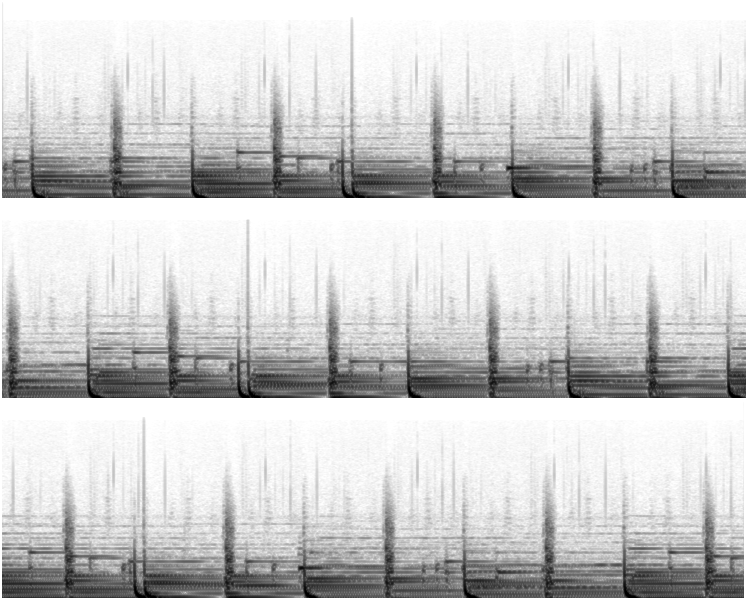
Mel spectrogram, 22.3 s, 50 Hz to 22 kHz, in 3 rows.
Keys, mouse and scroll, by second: 0.5 shift+middle click, 0.7 click, 0.9 click, 1.1 click, 1.9 click, 3.2 click, 5.7 click, 6.4 click, 7.5 click, 8.0 alt+q, 8.5 click, 9.0 click, 9.1 click, 10.0 click, 10.4 alt+q, 12.1 click, 12.8 click, 13.1 click, 15.4 click, 16.3 alt+q, 16.3 click, 16.6 click, 17.1 click, 17.6 click, 18.1 click, 18.6 click, 19.1 click, 19.7 click, 20.1 click, 20.2 click, 20.5 click, 20.7 click, 21.1 click, 21.9 click.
